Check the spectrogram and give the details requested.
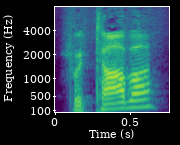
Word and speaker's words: Futaba: The former mayor of, how do you pronounce F-U-T-A-B-A? Futaba?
